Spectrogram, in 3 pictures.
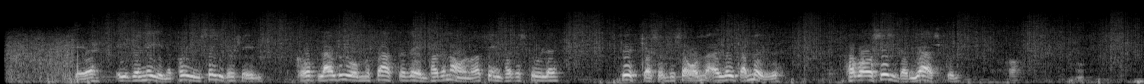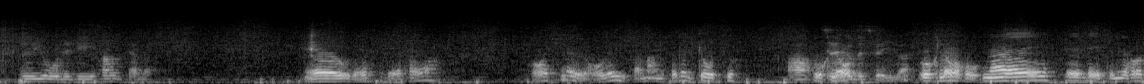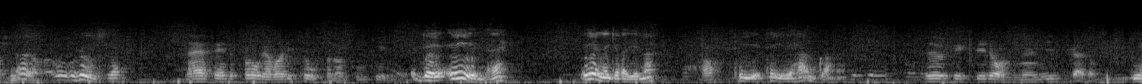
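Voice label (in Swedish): Tving, Swedish dialect; svenska sagor; Folkminnen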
